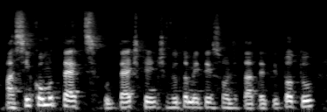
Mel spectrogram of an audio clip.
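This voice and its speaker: This Hebrew teacher speaks quickly in a mid-range voice on a recorded lesson. Patient in his explanations, he models the sounds and often asks tag questions to make sure his students are following.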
